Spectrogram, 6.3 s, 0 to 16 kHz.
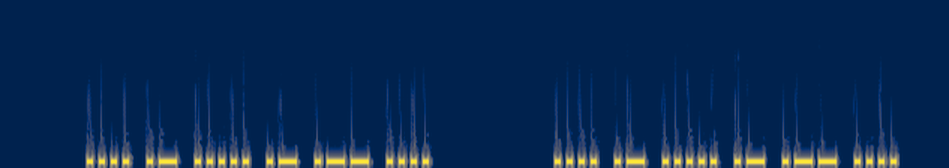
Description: Morse code, heard as a keyed tone, about 32 wpm, 700 Hz. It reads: HA5AWH HA5AWH
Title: DXCC-100 Call Signs - 6 Characters - Repeated 3x - 30wpm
